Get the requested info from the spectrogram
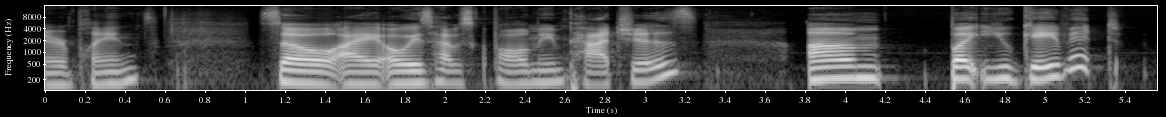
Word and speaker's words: scopolamine: Yeah, scopolamine.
